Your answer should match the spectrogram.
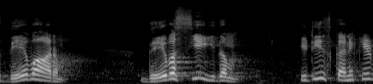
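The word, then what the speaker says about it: தேவாரம்: It is pronounced as Teva, written as Tevaram, but its correct pronunciation is Devaram.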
